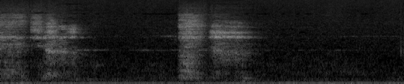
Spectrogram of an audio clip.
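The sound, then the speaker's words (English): Two short, breathy sniffles, fairly soft, spaced about a second and a half apart, over a steady low hum with no speech. “First of all, stop sniffling.”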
